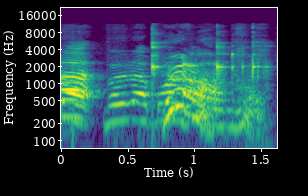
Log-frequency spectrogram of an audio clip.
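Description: Drinking glasses clink together in a quick communal toast during a drinking game, a bright chiming knock mixed in with several overlapping voices calling out and cheering.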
